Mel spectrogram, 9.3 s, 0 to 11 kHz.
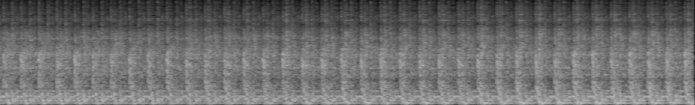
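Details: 1936 Lister CS 5/1 single-cylinder diesel rated 600 rpm, engine number 15699, starting and briefly running after rebuild: a slow, even thump of about four beats a second with no knocks or misses. It runs healthy.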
